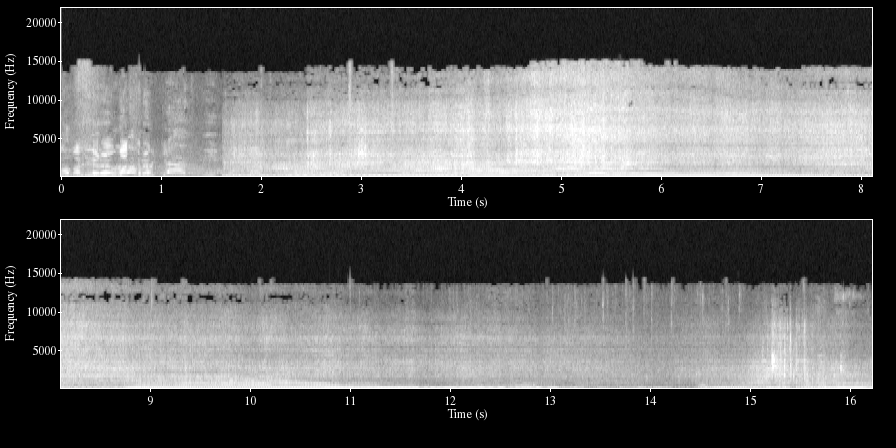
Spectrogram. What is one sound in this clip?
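Tyres spray slush and gravel.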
